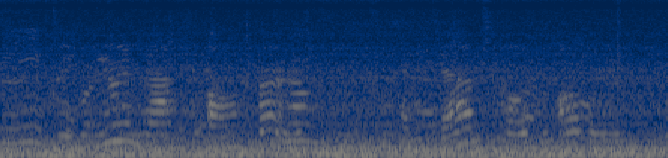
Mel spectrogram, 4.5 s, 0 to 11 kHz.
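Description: A woman's voice over the aircraft cabin's PA system, continuing the pre-flight safety announcement. Under it is the steady low rumble of the parked Boeing 737's cabin.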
